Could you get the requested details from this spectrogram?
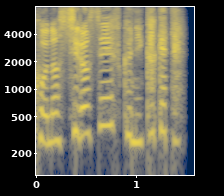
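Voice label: Voice growth, Japanese; hisumena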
